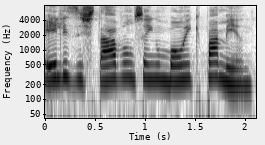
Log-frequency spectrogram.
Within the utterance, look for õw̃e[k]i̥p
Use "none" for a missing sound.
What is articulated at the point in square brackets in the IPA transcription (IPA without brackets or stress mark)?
k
